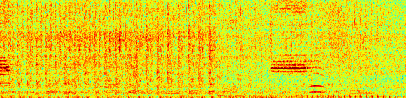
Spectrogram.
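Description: A tractor's engine running steadily close by, a low rapid chugging, with voices around it.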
